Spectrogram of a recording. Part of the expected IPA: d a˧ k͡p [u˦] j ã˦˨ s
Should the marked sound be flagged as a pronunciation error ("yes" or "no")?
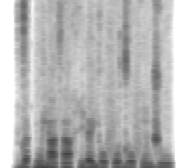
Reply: no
